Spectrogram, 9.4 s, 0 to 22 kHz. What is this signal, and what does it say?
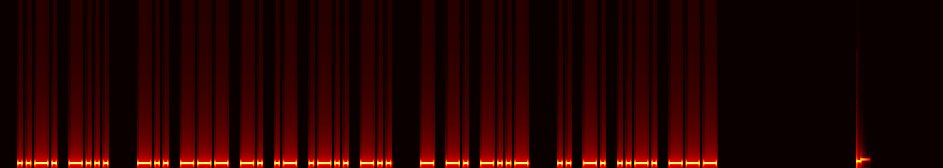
Morse code, heard as a keyed tone, about 27 wpm, 700 Hz. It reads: FB DONALD TNX INFO
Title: Practice QSO - Exchange 3 - More Info - 28wpm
